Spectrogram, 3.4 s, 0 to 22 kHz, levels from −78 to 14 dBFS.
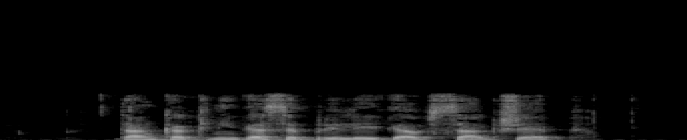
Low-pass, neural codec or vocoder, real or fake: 7.2 kHz; none; real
